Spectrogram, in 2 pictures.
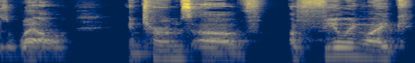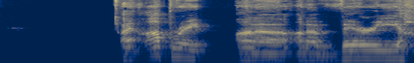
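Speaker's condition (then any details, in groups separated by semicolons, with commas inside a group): No condition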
